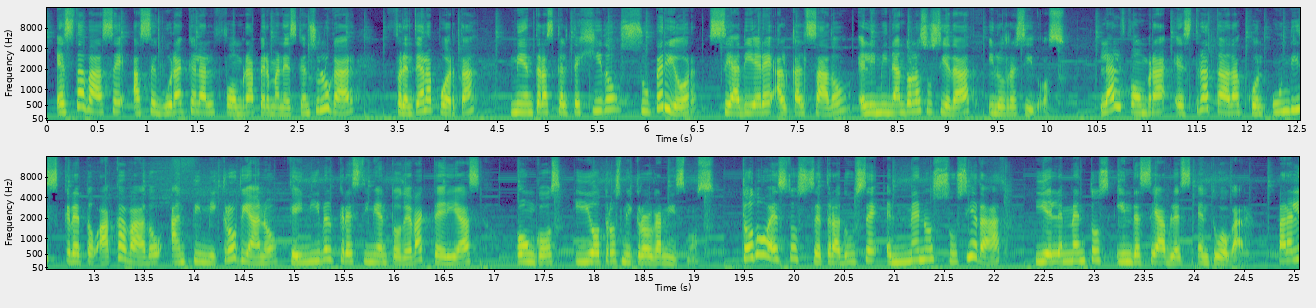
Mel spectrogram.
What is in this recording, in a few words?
Carpet Mat Spanish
